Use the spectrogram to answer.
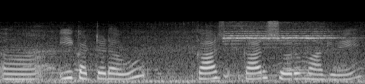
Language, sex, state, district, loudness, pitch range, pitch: Kannada, female, Karnataka, Dakshina Kannada, -15 LUFS, 240-265 Hz, 255 Hz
